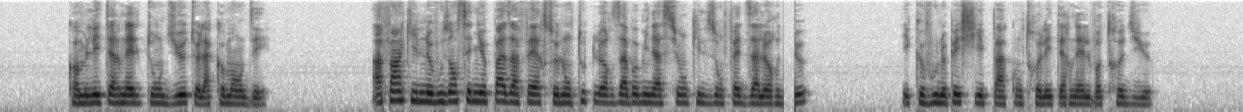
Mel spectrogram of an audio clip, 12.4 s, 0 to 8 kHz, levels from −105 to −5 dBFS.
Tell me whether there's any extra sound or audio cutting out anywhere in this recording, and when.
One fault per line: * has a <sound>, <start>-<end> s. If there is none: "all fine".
* has a dropout, 7.8-8.0 s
